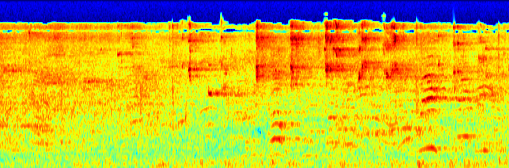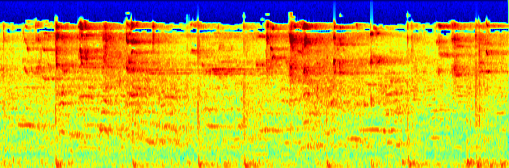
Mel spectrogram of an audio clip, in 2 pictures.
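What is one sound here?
Sneakers squeak sharply on a polished floor.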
